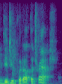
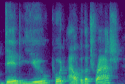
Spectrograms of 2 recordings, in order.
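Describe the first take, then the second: First: Did and you run together into one sound. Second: Did and you are spoken clearly and separately. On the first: The speaker is asking a casual question. "if you were going to ask this colloquially" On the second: The speaker is scolding someone. "We enunciate like that when we are bawling someone out"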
